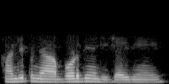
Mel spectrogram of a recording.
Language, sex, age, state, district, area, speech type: Punjabi, male, 18-30, Punjab, Fazilka, urban, conversation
